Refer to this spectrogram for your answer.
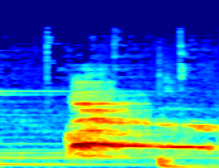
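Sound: dog barking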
